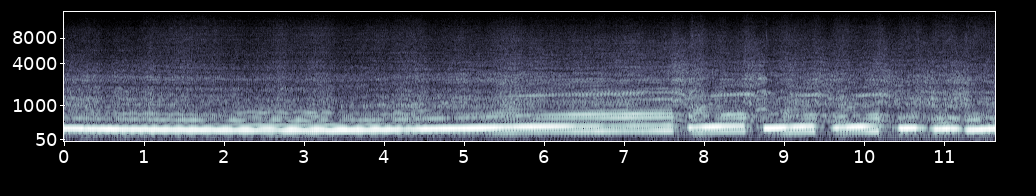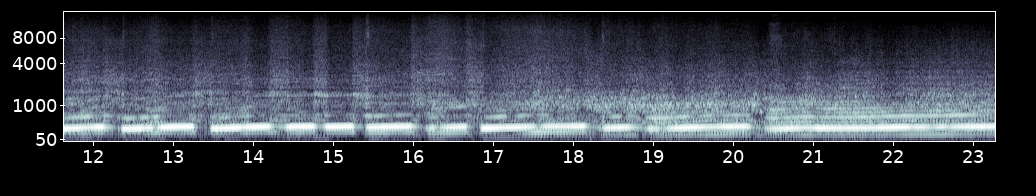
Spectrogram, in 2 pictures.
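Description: BMW E36 3 Series engine held at high revs in a burnout, its rear tyres spinning on the tarmac. After several seconds the revs drop and climb again over and over, about once or twice a second, as the throttle is pumped, then hold steady once more near the end.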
